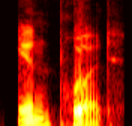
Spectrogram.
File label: "input", American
